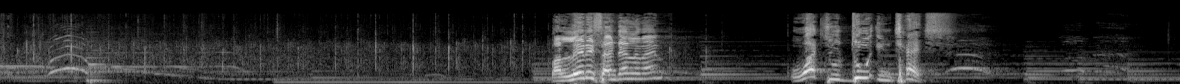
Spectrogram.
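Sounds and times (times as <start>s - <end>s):
people clapping hands: 0.0s - 7.4s
speech: 5.5s - 6.7s, 7.9s - 9.6s.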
